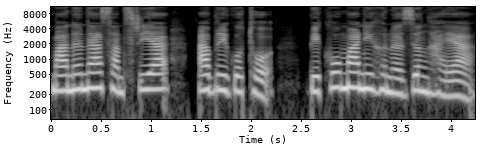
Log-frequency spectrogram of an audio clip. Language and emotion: Bodo, neutral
